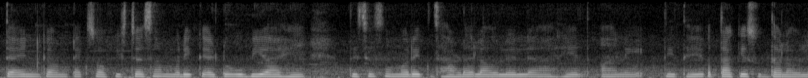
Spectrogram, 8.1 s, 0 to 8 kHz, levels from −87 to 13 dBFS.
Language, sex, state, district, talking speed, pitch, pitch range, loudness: Marathi, female, Maharashtra, Aurangabad, 155 wpm, 205 Hz, 195-210 Hz, -27 LUFS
